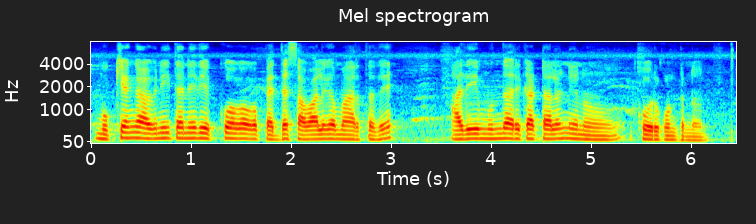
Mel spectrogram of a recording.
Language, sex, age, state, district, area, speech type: Telugu, male, 30-45, Andhra Pradesh, Eluru, rural, spontaneous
